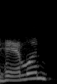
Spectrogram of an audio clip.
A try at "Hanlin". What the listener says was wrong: There's no characters named Hamlin. There's one named Hanlin. Han, like as in Han Solo.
